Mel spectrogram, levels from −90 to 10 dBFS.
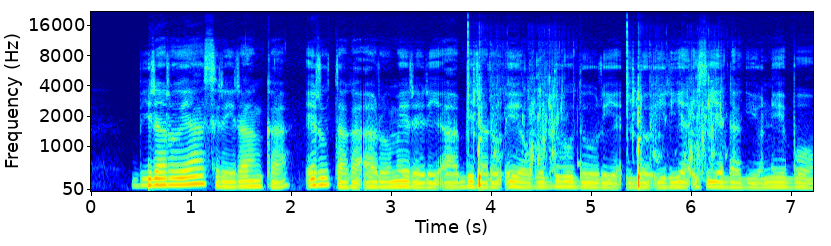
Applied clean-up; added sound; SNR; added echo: none; Water / Splash, splatter; 3 dB; none.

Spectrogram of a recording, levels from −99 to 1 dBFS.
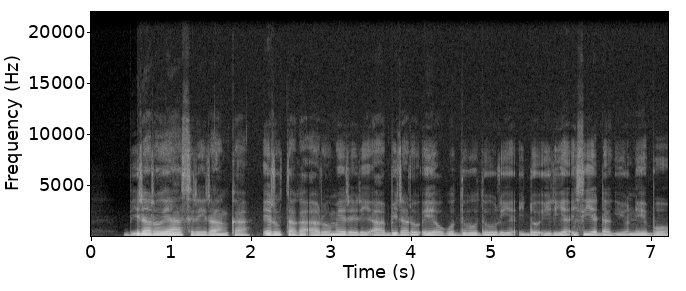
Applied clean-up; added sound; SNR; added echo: none; none; none; none.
